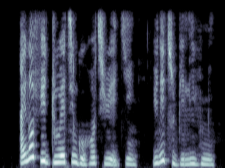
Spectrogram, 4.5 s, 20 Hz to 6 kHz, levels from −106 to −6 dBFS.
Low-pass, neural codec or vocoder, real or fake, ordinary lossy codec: 5.4 kHz; none; real; none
